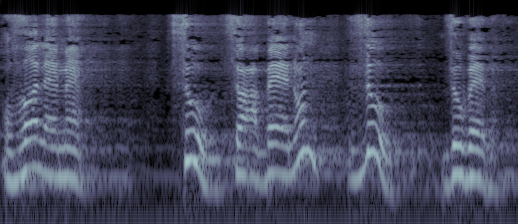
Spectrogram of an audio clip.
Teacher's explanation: الثلاث حروف دول اللي بنطلع لساننا فيهم في القرآن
